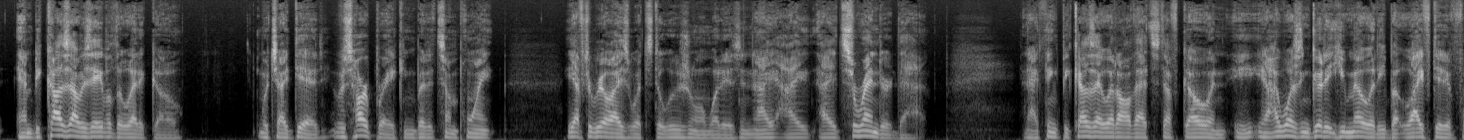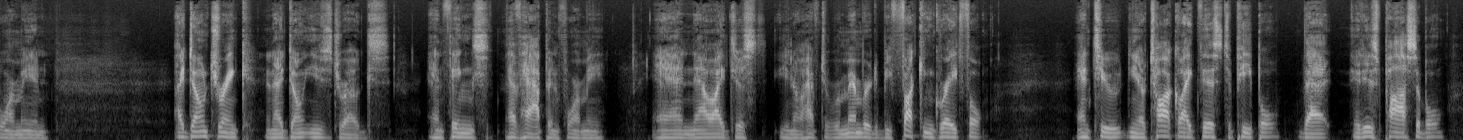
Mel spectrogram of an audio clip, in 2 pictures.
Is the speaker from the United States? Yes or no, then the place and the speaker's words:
yes; Albuquerque, New Mexico, United States; my hometown of Albuquerque, New Mexico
